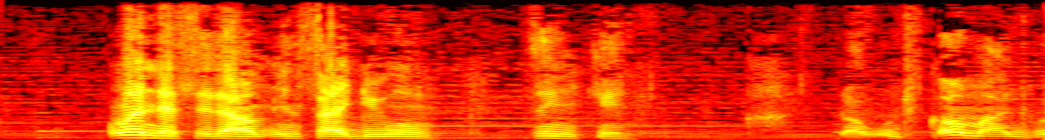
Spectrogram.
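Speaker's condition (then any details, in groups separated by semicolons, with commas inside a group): Cerebral palsy; limits movement and coordination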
